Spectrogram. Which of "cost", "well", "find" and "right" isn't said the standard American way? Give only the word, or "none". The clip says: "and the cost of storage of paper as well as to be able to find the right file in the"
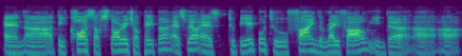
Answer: cost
